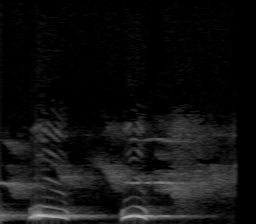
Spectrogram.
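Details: Spotted dove call used to lure others: two separate soft, arched coos about seven tenths of a second apart, fading out afterwards, with a faint hiss in the background.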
